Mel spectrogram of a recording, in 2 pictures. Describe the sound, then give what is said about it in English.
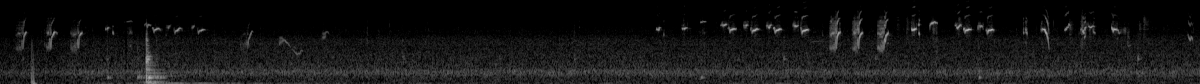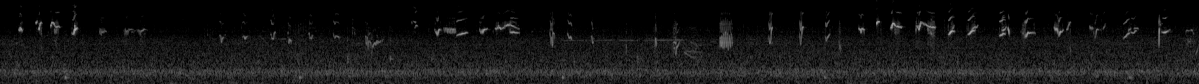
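Bird song from a single bird, heard as many short, high, thin chirps and twittering notes in irregular bursts over a steady background hiss. “And these are the vocalizations of song of bird 305.”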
